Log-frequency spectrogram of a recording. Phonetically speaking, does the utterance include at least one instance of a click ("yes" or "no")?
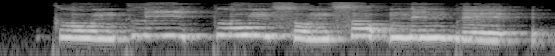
no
